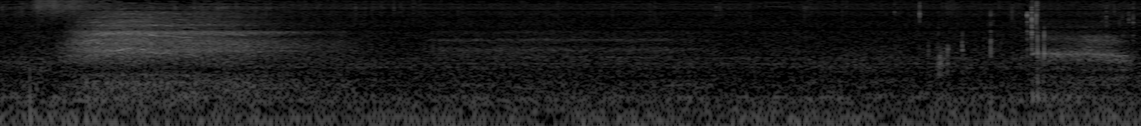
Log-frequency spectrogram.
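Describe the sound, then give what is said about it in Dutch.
Yoga lion's breath exhalations, forced out through an open mouth with the tongue out: a few strong, breathy rushes of air, the first the longest and loudest, with no talking. “Drie keer lion's breath. Op elke uitademing open je je mond en steek je je tong naar buiten.”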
